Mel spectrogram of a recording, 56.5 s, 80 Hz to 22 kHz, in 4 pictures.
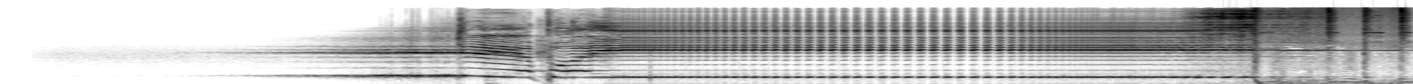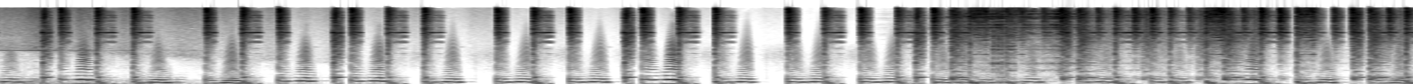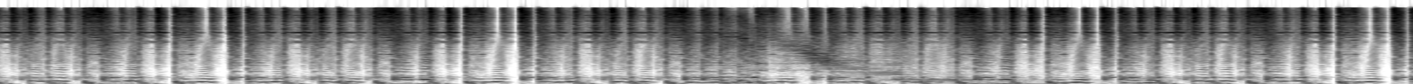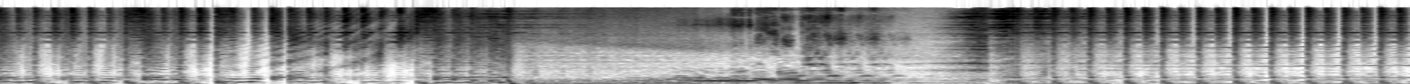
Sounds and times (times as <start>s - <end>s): Electronic music: 2.2s - 56.4s.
